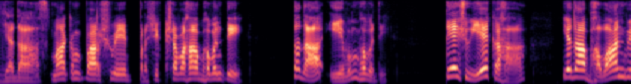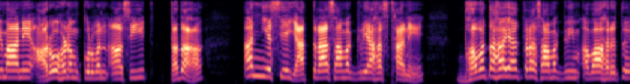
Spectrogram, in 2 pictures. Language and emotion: Sanskrit, disgusted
